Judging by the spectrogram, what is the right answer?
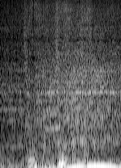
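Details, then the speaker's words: Car that would not start, now running after the repair: it fires quickly and rises into a strong, even rev with no stumble or misfire over background music, with strong power, problem solved; normal running. "power is also very strong the problem has been completely solved"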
